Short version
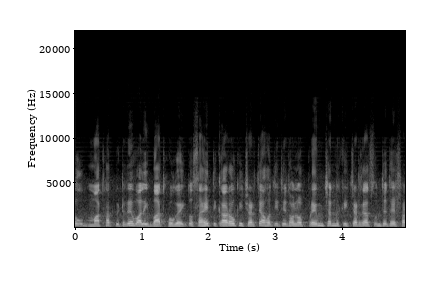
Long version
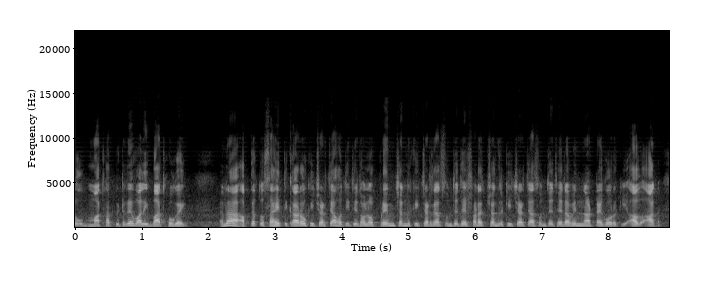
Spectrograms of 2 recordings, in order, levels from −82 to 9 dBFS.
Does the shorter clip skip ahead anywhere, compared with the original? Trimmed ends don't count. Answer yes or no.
yes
